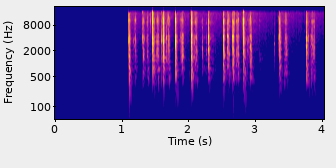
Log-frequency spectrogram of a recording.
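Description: Computer keyboard typing sound effect: a quick run of key clicks in short bursts with brief gaps, starting about a second in.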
